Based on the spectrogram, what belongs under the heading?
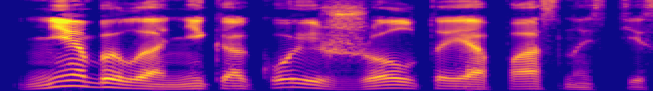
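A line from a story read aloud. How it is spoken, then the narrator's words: Plain. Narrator (Russian): сказал он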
